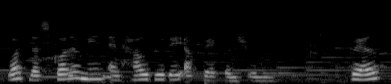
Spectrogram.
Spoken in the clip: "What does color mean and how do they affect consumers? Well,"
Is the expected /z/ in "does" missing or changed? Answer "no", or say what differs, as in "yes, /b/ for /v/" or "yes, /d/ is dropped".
yes, /s/ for /z/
